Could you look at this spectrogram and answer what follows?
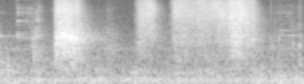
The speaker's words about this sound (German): There is sounds again. Das gleiche Zischen wie vorher, gleiche Atmosphäre.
